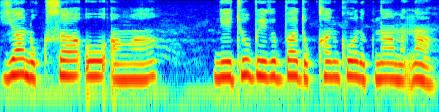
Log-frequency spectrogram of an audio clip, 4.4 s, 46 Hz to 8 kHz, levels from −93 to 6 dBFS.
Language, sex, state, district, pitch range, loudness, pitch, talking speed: Garo, female, Meghalaya, North Garo Hills, 210-245 Hz, -14 LUFS, 235 Hz, 95 wpm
